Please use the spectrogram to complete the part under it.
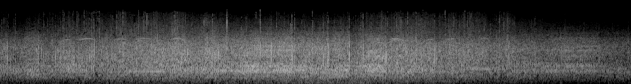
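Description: Sustained applause and cheering from a crowd of thousands of families surrounding Pope Benedict XVI at the World Meeting of Families in Valencia, Spain. The dense clapping holds steady throughout and swells slightly in the middle.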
